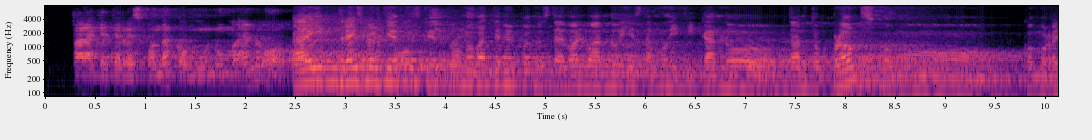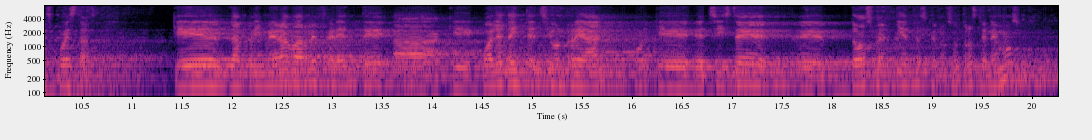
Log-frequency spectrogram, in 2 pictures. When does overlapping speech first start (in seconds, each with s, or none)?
2.5 s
